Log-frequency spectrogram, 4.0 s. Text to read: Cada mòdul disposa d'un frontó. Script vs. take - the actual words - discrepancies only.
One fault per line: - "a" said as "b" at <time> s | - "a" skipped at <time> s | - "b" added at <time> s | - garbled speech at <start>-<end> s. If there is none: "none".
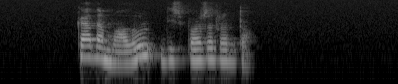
- "d'un" skipped at 2.1 s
